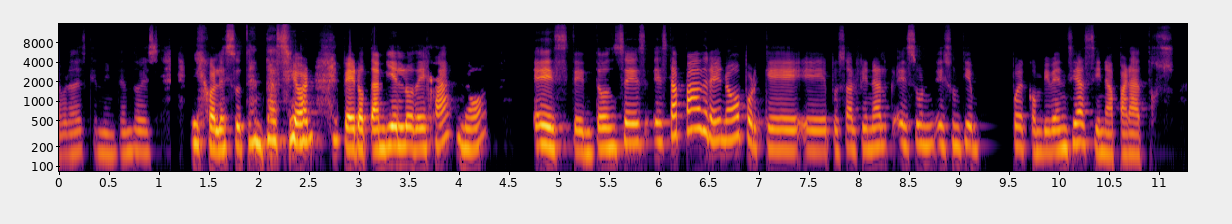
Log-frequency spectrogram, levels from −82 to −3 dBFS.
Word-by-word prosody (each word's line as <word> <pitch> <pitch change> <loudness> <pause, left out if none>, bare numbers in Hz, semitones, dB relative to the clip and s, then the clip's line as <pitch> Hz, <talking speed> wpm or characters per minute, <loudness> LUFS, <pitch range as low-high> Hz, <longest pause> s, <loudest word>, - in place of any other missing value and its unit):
verdad 160 +2 -10
es 175 0 -14
que 170 - -27
el 165 - -11
Nintendo 165 +2 -10
es 170 0 -10 0.3
híjole, 215 -5 +3
es 185 - -6
su 205 - +1
tentación, 245 +3 +4 0.3
pero 190 -1 +6
también 195 +2 +5
lo 205 -1 +4
deja, 200 +8 0
¿no? 200 - -2 0.4
Este, 200 -3 +3
entonces, 200 +6 0
está 240 +6 0
padre, 350 -9 +3
¿no? 265 +4 0
Porque, 185 -5 -2
eh, - - -6
pues, 175 +1 -11
al 190 -2 -4
final 200 +2 -4
es 215 -1 -5
un 210 -1 -3
es 210 0 -6
un 205 - -4
tiempo 205 -1 -5 0.3
de 200 -1 -4
convivencia 180 +6 -2
sin 175 -7 -6
aparatos. 155 0 -6
195 Hz, 180 wpm, -21 LUFS, 180-225 Hz, 0.4 s, pero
